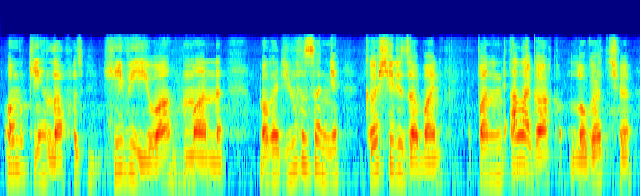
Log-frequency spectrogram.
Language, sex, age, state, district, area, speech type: Kashmiri, male, 45-60, Jammu and Kashmir, Ganderbal, urban, spontaneous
